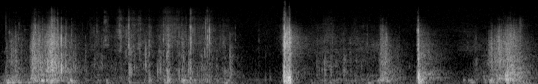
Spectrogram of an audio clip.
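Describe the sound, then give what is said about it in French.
A drawer scrapes open with rustling handling noises as a man with trembling hands takes out a pad of paper, then sets it down on a table with two sharp knocks amid scuffing and sliding sounds, no voices. “de ses mains tremblantes, sort un bloc de papier du tiroir et le dépose sur la table.”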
